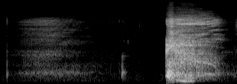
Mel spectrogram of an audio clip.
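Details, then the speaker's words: Adult with avoidant personality disorder and a common cold, said to be much improved, coughs while talking indoors: a soft breathy exhalation and a brief throat sound, then one loud, harsh cough burst. "Here comes the cough again. Sorry about that. Yes, I still have the cold. It's much, much improved."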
